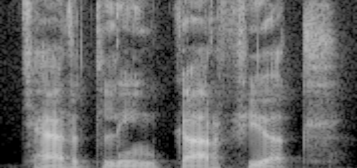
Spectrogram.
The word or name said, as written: Kerlingarfjöll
